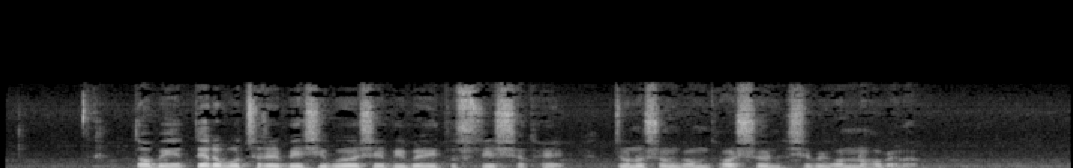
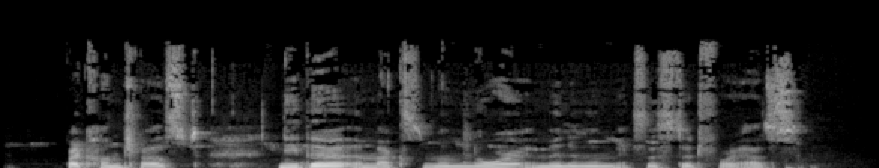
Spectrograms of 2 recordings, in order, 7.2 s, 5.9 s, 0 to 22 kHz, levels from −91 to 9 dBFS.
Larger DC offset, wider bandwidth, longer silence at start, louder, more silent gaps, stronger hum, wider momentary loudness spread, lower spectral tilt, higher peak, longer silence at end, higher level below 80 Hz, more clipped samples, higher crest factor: neither; second, 11.5 kHz vs 16.5 kHz; about the same, 0.55 s vs 0.45 s; about the same, -20 LUFS vs -20 LUFS; neither; neither; first, 15 LU vs 12 LU; second, -3.5 dB/octave vs -5 dB/octave; about the same, 0 dBFS vs -2 dBFS; first, 1.05 s vs 0.55 s; about the same, -62 dBFS vs -66 dBFS; neither; about the same, 20 dB vs 18 dB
